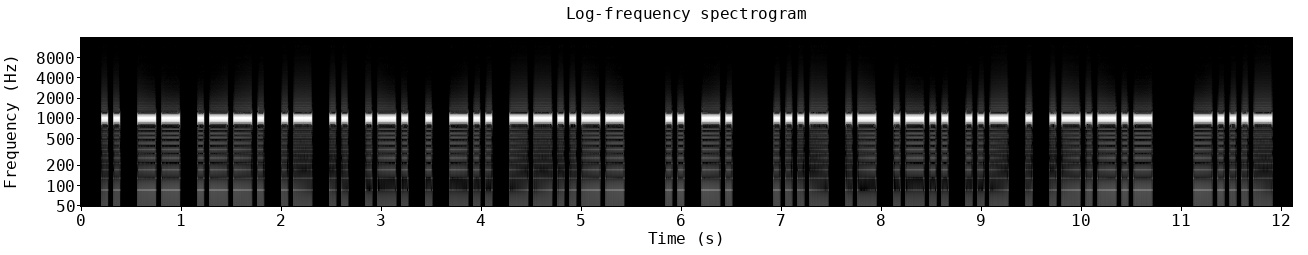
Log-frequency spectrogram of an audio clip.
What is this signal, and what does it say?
Morse code, heard as a keyed tone, about 20 wpm, 1000 Hz. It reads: IMPAIRED, IN VALUE. <BT>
